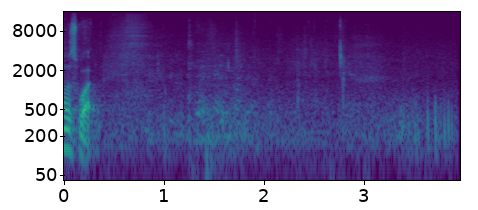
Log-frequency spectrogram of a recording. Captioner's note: laughter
